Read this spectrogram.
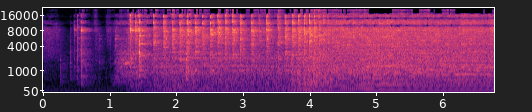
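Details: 2014 Black Max generator (97 hours, had a running issue, carb work), started on choke in cold weather, running a grinder: catches after a brief struggle, settles into a steady even drone holding its note under load; runs fine.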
